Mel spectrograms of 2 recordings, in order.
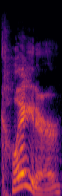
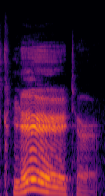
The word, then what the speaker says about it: Cluter: And our choir director, Professor Cluter, wasn't Clater, which is how most Americans would pronounce his name. It was Cluter.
